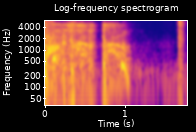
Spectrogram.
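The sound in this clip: Throat clearing from someone with a dry throat: a rough, rasping clear followed by a second shorter one, then a brief faint burst after a pause.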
